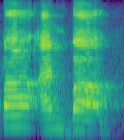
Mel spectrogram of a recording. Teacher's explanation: So when we talk of pa and ba, so what is happening? Pa is voiceless and ba is voiced.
